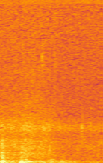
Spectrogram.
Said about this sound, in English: there's thunder and lightning and sunshine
